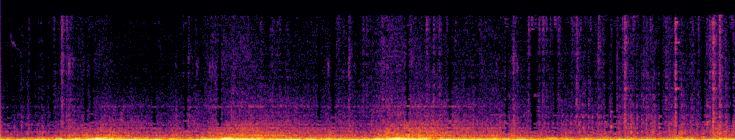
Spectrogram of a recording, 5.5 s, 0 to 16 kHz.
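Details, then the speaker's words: Rover P6, warmed up, running a little lumpy: revs swell and fall with rough, uneven crackling pops and banging from a leaking, worn exhaust that needs replacing. "I'm gonna go all this crackling banging around everywhere and I said the exhaust needs really doing"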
